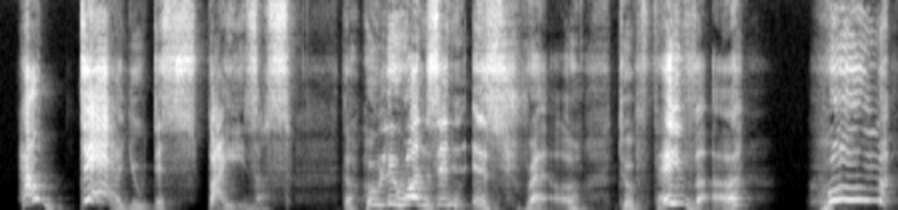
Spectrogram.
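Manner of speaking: loud, high furious accusations; shouting. Acted. Proud Pharisees accuse the host, furious shouting. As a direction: hurl it at him like an outraged zealot.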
